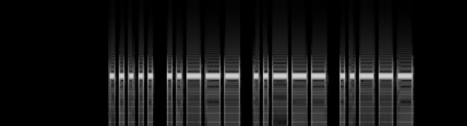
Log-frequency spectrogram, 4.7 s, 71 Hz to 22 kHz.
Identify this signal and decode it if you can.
Morse code, heard as a keyed tone, about 25 wpm, 700 Hz. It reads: 5222
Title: Numbers - 4-Digit 25wpm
